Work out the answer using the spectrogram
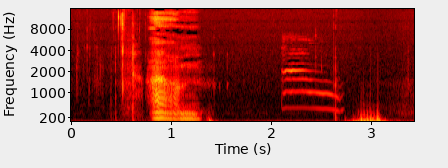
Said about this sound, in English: And there's my cat.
